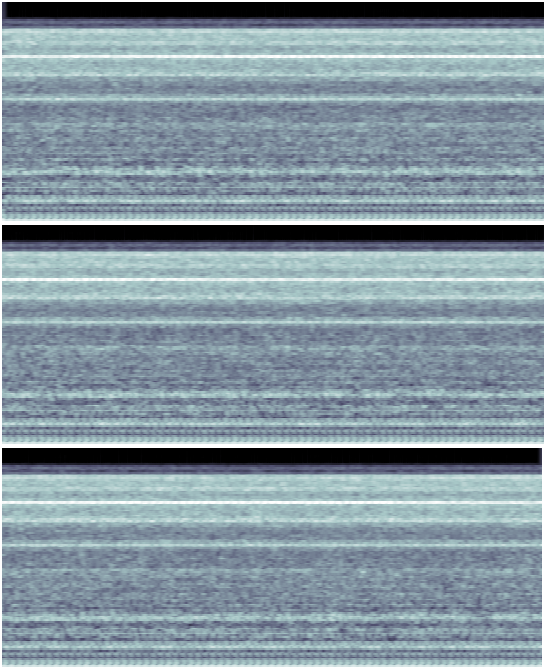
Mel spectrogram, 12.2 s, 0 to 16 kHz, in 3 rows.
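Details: Zanussi Flexi Dose ZWG7160P washer on final spin with an unbalanced load, held around 1000 rpm instead of 1600 rpm; even, heavy whirring with a regular low pulse and no crackle. Once rebalanced it spun at 1600 rpm without crackling.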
